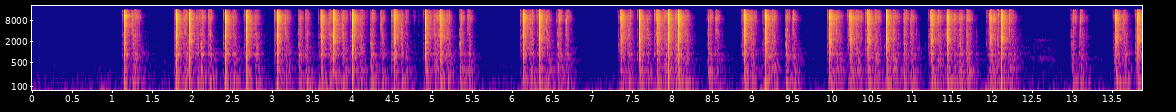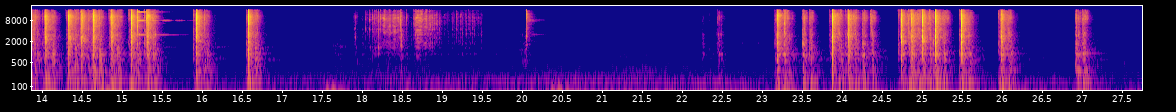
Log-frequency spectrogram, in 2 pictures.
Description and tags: Typewriter Typing
Typing on a Smith Corona Typewriter.
Typewriter, Typing, Typewriter-typing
